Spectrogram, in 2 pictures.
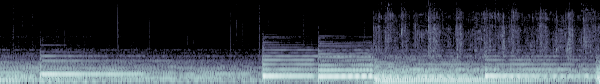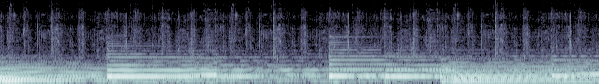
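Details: Gentle ambient music plays throughout, with sustained tones that shift every few seconds. No animal voice can be picked out.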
